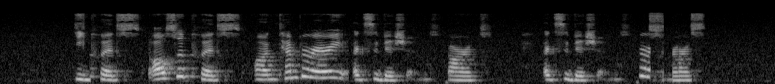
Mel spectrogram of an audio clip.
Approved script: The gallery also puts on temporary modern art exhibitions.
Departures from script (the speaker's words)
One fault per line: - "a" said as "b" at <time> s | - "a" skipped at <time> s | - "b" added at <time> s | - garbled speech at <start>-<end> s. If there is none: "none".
- "gallery" said as "puts" at 0.9 s
- "modern" said as "exhibitions" at 3.5 s
- garbled speech at 6.4-7.1 s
